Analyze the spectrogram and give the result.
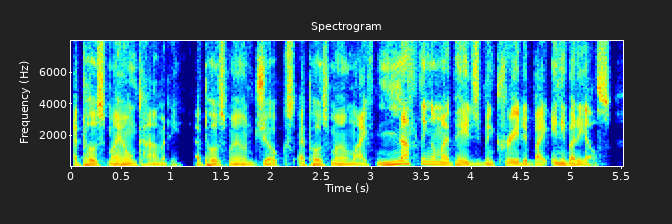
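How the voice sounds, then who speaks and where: A man's voice: deep voice, fast talker, darkish tone, dry recording, studio quality. A man who works as a comedian, ranting casually in an exasperated, emphatic way and often repeating himself. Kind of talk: casual conversational rant.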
